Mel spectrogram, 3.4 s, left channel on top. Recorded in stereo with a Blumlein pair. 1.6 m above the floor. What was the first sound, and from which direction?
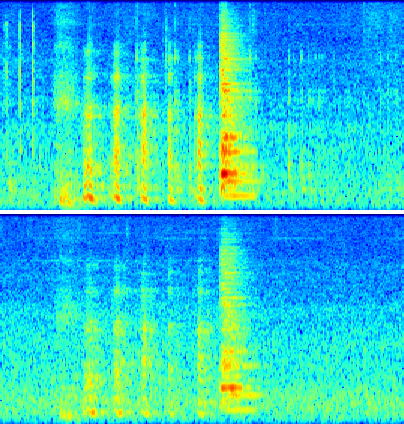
Laughter, 65° left.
